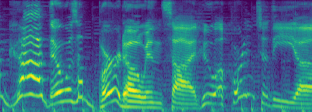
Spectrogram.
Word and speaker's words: Birdo: Remember, it's Birdo, not Bird Don't. Tee-hee-hee. Yes, that's Birdo. No mister. Accent on the dough.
